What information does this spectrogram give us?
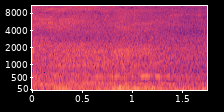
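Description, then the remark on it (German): Steady low rumble of car traffic outdoors, a continuous wash of engine and road noise with vehicles passing and no clear gaps. “Hier voll die Autos, ey.”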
